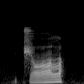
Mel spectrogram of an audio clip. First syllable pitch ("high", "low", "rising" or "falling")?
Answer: rising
